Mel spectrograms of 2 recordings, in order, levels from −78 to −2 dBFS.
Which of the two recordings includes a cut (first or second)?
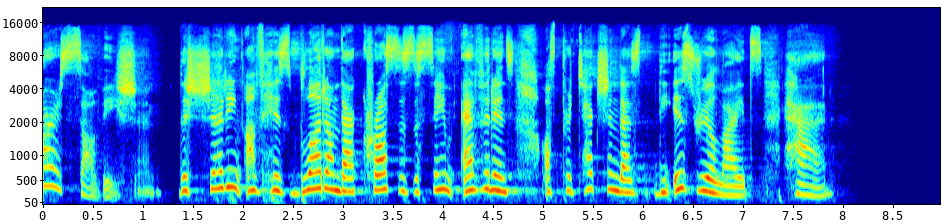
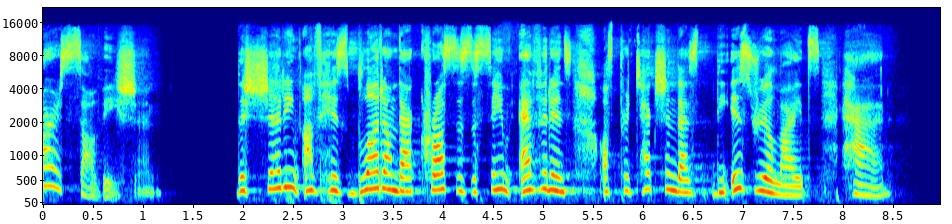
first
